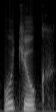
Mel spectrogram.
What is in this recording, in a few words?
"utug", Russian; утюг; veshi; Что это? Это утюг.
